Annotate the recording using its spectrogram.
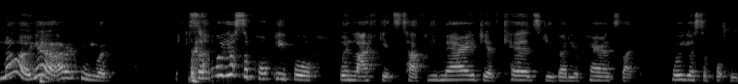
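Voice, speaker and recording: A woman speaks very fast with a New Zealand accent. Her fairly high voice has lively intonation. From New Zealand, Pacific islander. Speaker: podcast host and brand agency owner. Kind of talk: casual chat interview. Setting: video call. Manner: animated, chatty, excitable.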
